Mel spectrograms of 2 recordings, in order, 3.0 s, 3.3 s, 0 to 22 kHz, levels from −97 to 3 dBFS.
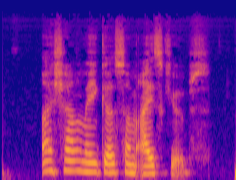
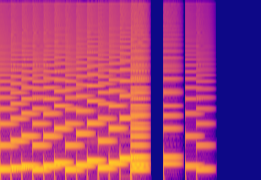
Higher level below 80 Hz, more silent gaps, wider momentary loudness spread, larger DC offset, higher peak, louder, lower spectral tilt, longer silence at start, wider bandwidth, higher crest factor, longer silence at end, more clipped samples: second, -64 dBFS vs -48 dBFS; second, none vs 1.89-2.04 s; about the same, 13 LU vs 11 LU; neither; second, -6 dBFS vs 0 dBFS; second, -23 LUFS vs -13 LUFS; about the same, -4 dB/octave vs -3 dB/octave; first, 0.55 s vs 0 s; second, 15 kHz vs over 20 kHz; about the same, 18 dB vs 14 dB; second, 0.35 s vs 0.6 s; neither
